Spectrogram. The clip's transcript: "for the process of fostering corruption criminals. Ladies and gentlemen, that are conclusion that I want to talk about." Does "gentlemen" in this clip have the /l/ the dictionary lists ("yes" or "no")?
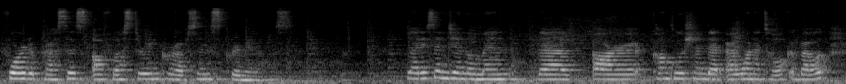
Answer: yes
